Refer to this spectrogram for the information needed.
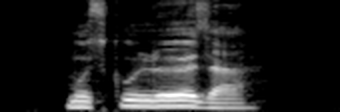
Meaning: inflection of muskulös: 1. strong/mixed nominative masculine singular 2. strong genitive/dative feminine singular 3. strong genitive plural
- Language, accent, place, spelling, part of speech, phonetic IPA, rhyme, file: German, Germany, Berlin, muskulöser, adjective, [mʊskuˈløːzɐ], -øːzɐ, De-muskulöser.ogg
